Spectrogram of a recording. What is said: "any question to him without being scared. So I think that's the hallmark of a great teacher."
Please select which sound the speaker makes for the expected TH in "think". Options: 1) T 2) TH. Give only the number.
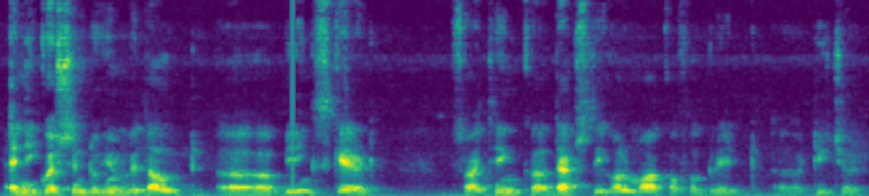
1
